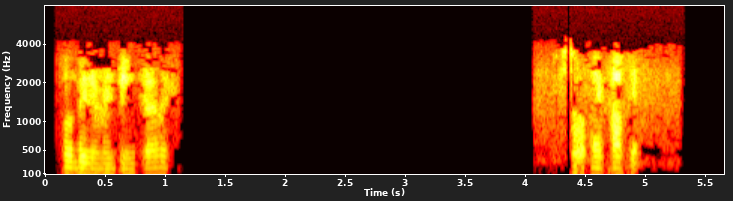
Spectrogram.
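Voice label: police dispatch radio, scanner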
